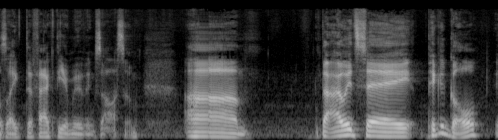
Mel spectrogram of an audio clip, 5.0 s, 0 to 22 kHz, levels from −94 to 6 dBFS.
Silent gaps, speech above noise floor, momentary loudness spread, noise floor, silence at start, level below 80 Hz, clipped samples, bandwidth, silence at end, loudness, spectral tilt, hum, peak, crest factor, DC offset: none; 34 dB; 16 LU; -59 dBFS; 0 s; -72 dBFS; under 0.1%; 17 kHz; 0 s; -23 LUFS; -4 dB/octave; none; -6 dBFS; 20 dB; under 0.1%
